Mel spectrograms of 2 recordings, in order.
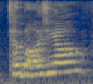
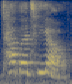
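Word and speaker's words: Tapatío: You mean Tabaggio? I'm like, what the fuck is Tabaggio? That's how you say it. I'm Mexican, I should know. Tabaggio? Excuse me, it's Tapatio.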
